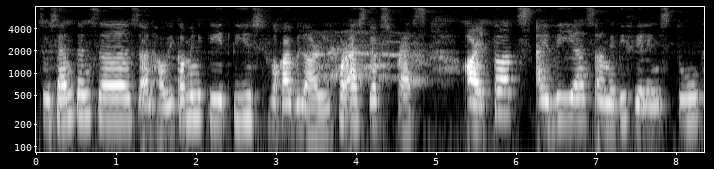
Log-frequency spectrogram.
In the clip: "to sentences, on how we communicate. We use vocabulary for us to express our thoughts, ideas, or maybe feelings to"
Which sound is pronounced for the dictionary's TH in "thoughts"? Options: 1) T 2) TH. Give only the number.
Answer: 1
